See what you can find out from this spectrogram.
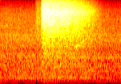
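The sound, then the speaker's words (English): A cement truck pours concrete into an unfinished driveway at a new-home construction site in Phoenix, heard as a sudden loud, rushing hiss like spray that bursts in and slowly fades over about a second. “A cement truck is pouring its payload into an unfinished driveway at Gordon Estates.”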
